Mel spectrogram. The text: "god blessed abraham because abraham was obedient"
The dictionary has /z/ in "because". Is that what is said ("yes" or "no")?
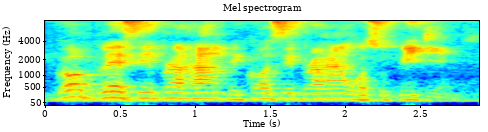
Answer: no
